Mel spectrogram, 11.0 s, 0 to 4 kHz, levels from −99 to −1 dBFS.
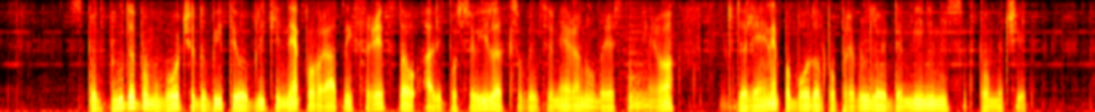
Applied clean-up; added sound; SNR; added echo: neural separator model SepFormer WHAM!.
